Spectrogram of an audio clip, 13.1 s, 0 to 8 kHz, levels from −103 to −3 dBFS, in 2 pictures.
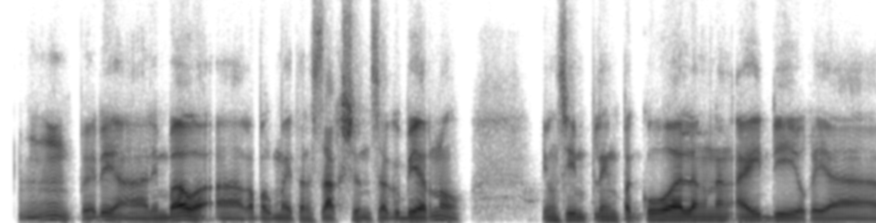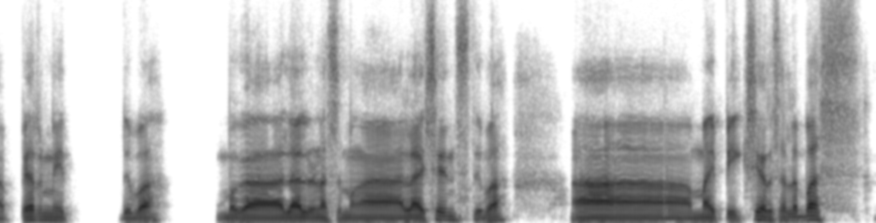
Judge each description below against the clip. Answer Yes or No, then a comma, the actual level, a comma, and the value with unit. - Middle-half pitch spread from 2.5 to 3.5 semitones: Yes, average, 3.2 semitones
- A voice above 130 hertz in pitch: No, low, 100 Hz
